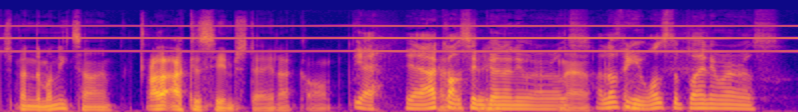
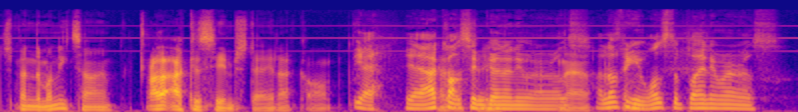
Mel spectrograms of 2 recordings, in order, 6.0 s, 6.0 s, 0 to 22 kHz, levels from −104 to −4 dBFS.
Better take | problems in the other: second | high-pitched whine; loud; throughout; 5.5 kHz, 5 dB below the speech; faint in the second

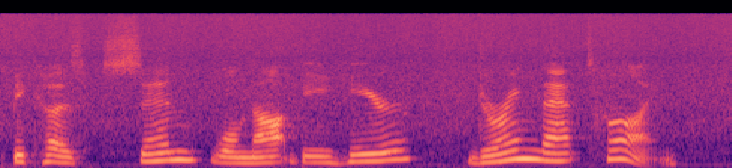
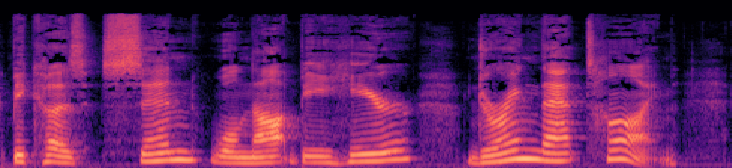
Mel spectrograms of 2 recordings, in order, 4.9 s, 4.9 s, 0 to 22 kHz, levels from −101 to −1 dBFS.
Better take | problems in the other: second | hiss; loud; throughout; 7 dB below the speech

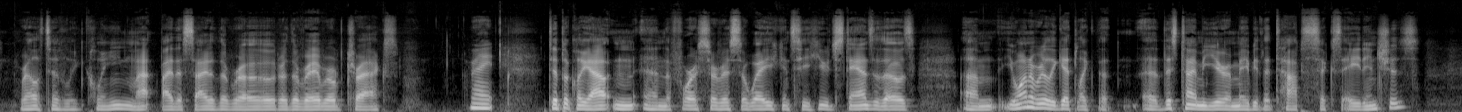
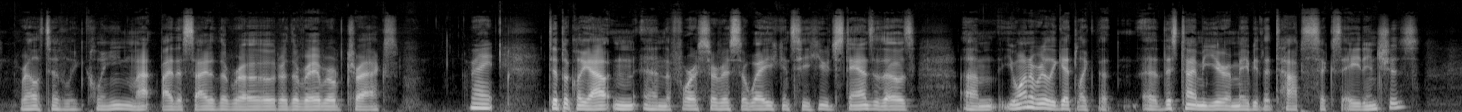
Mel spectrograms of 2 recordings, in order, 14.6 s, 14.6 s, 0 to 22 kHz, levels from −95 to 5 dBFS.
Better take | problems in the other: neither | none

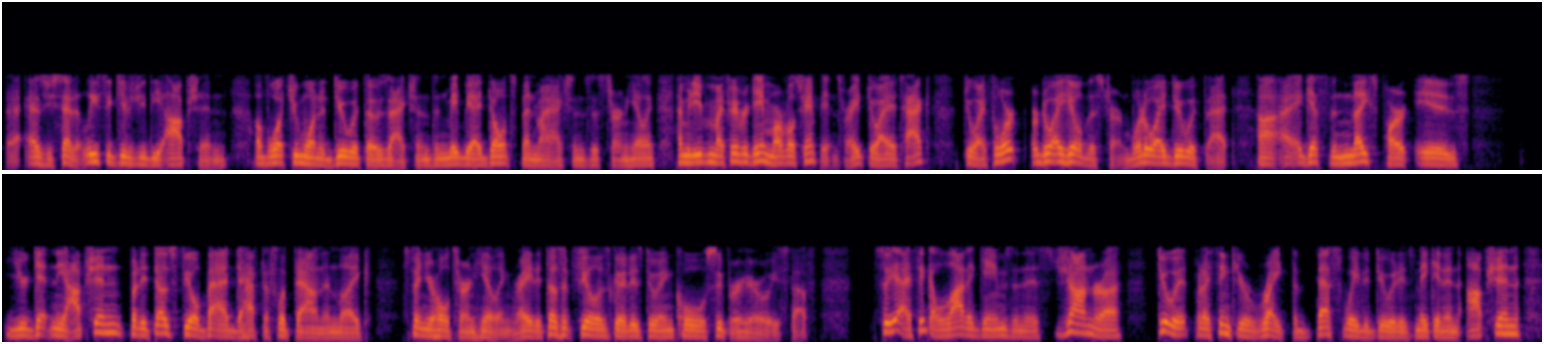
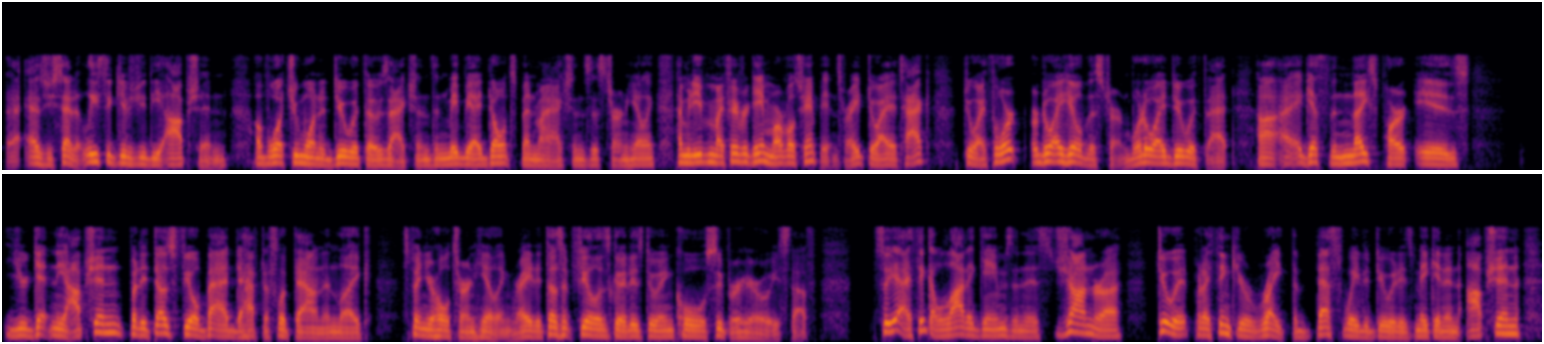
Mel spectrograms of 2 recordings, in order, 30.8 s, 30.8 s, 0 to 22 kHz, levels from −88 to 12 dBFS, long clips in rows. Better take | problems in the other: second | garbled, watery; badly; nothing above 4 kHz; slightly in the second

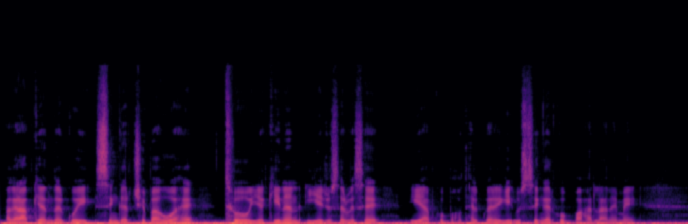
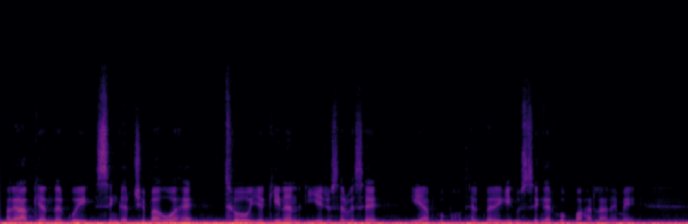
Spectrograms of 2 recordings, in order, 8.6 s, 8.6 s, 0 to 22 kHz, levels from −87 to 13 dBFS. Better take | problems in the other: first | low rumble; loud; throughout; 5 dB below the speech; faint in the first

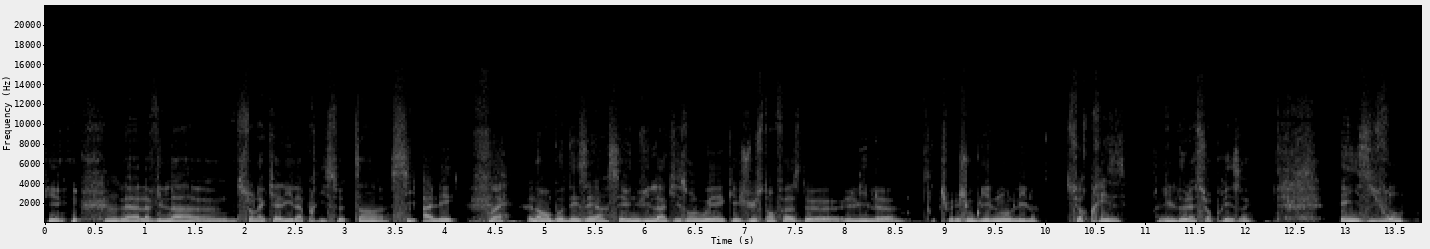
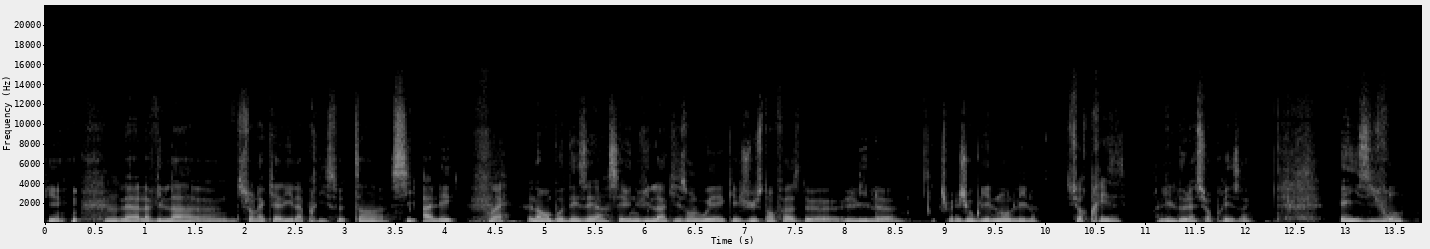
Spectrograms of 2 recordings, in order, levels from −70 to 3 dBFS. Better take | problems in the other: second | distortion; slight; 10 dB below the speech

